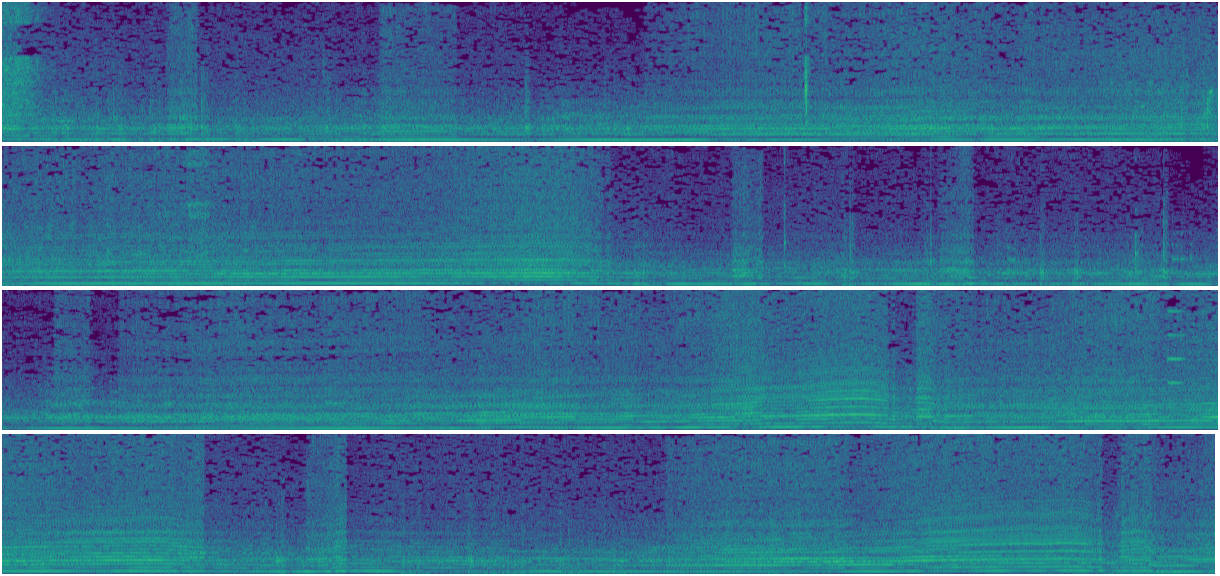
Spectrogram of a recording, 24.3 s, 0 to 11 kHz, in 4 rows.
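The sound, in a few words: race car engine revving in the video game Gran Turismo 7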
